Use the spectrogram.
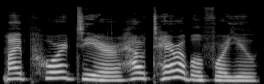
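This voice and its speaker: A woman's voice: a little high, animated, unhurried, clean tone, no echo, studio quality. A woman voicing a caring young sister in a storybook reading, in a plain, near-natural voice.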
